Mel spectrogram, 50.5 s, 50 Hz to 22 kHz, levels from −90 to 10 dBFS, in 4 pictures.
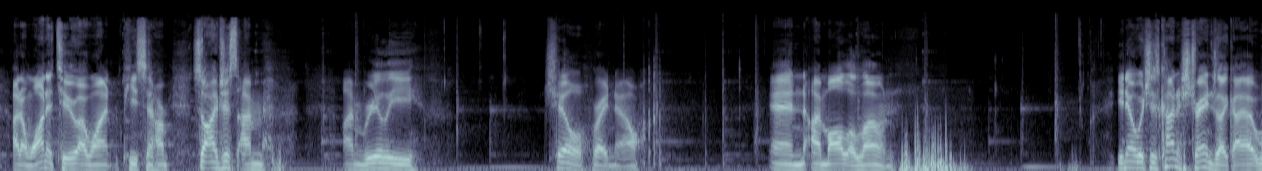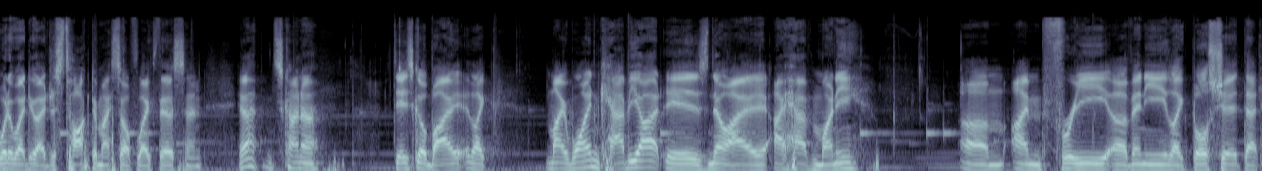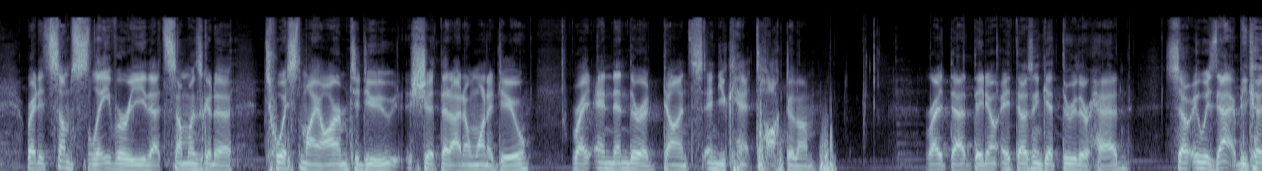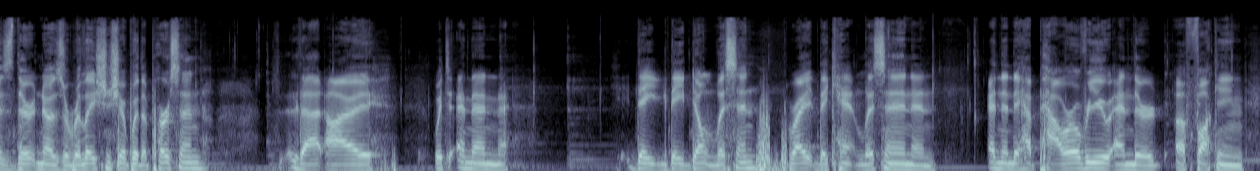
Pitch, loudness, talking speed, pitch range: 120 Hz, -17 LUFS, 175 wpm, 110-130 Hz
